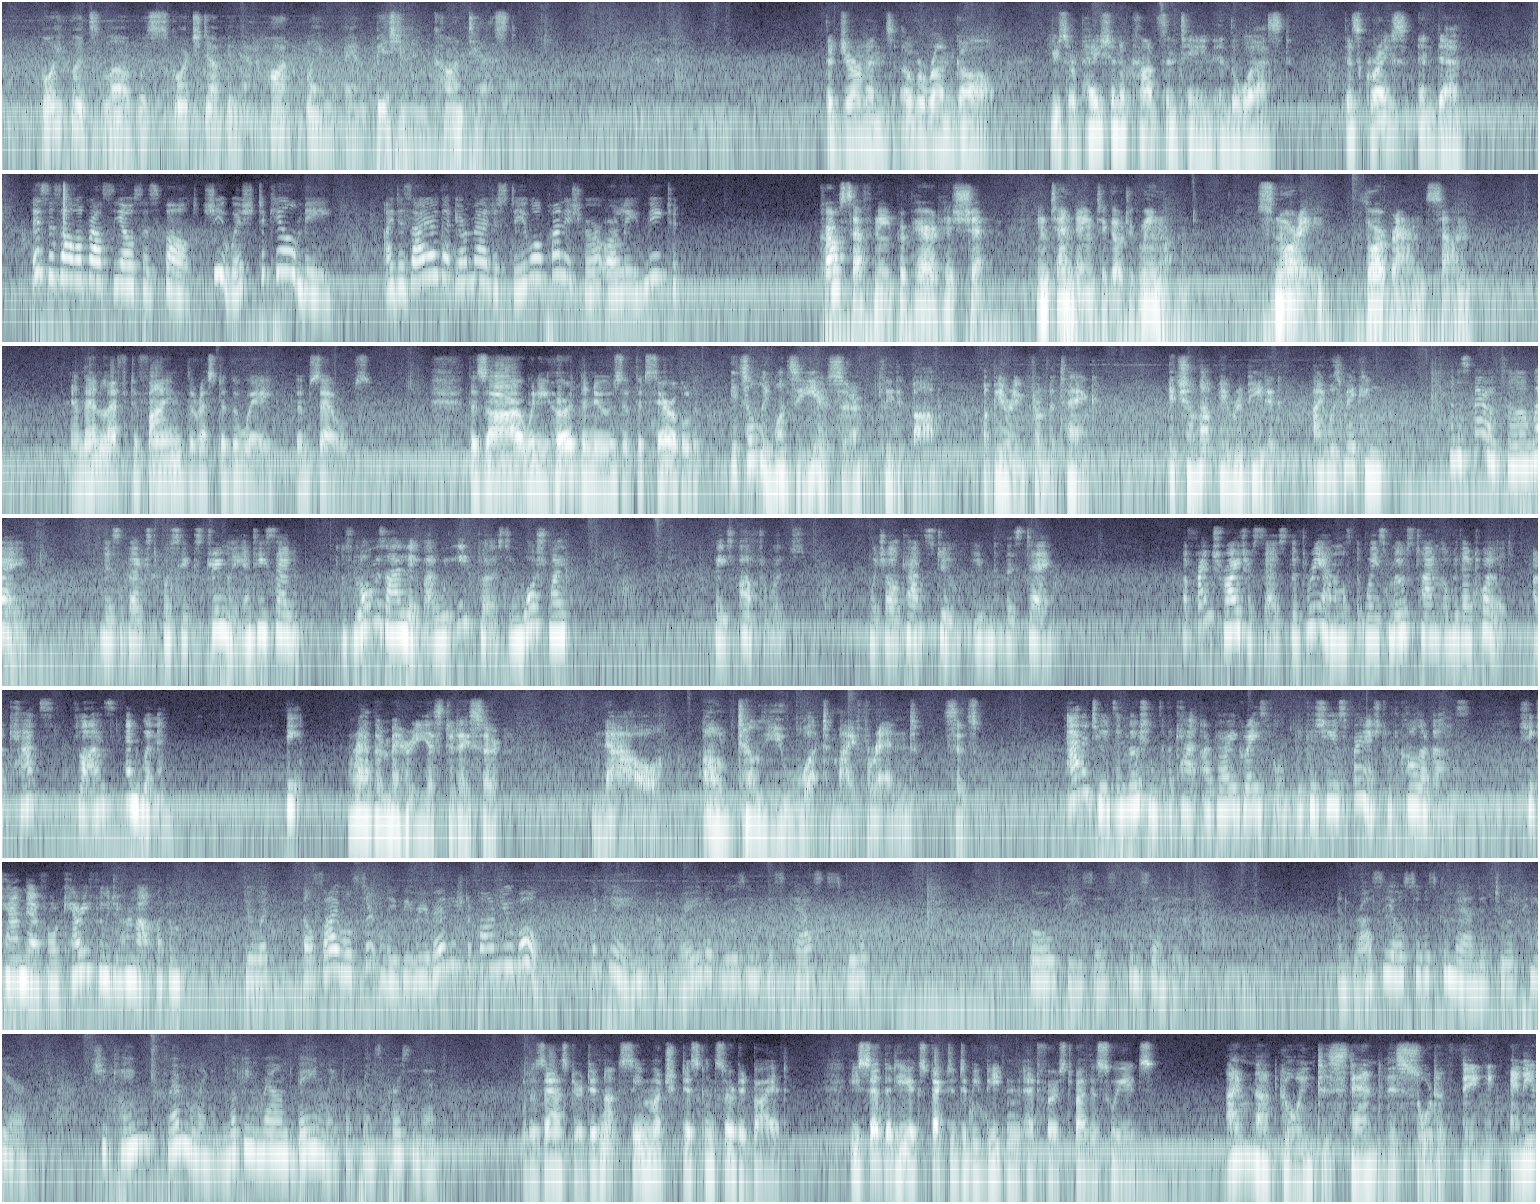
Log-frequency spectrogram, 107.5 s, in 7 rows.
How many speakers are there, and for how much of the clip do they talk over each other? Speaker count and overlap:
7, no overlap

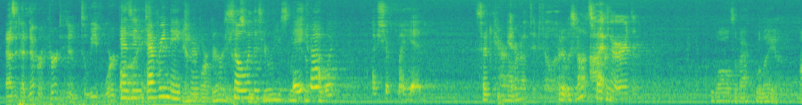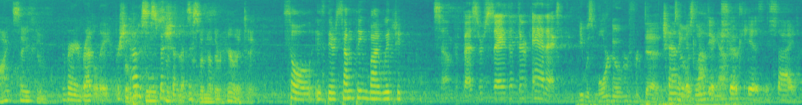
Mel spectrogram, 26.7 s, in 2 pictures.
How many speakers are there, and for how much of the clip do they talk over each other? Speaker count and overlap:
6, about 27%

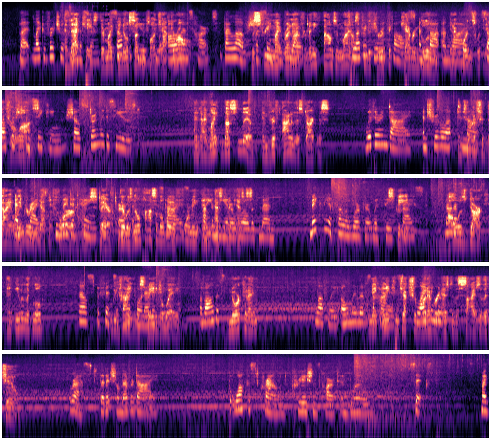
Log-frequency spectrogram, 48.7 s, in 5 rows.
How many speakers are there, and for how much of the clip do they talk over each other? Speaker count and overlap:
2, about 37%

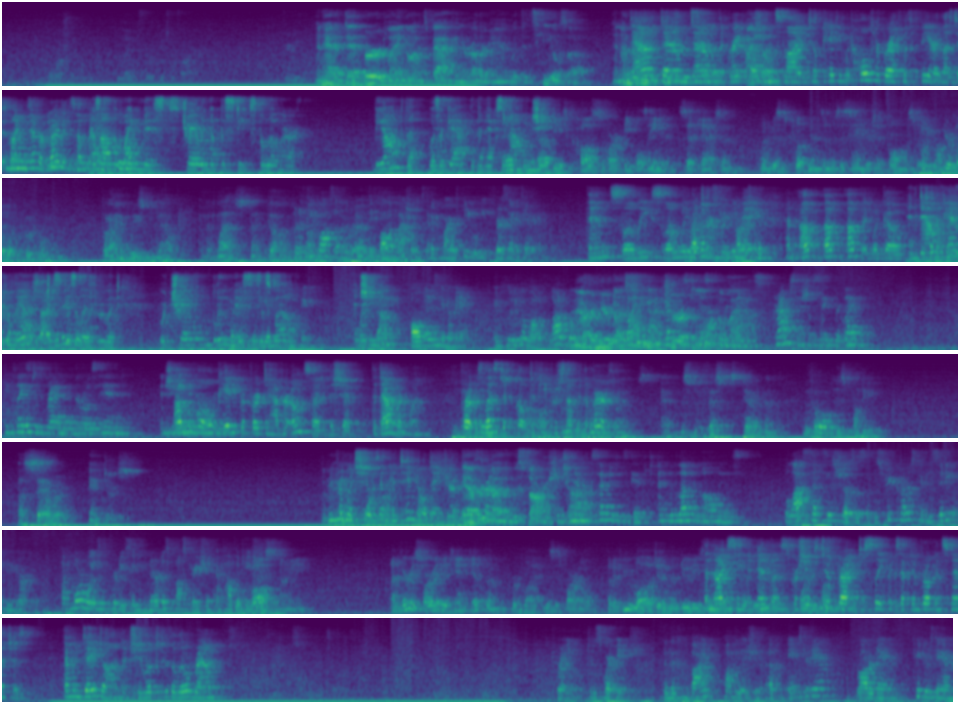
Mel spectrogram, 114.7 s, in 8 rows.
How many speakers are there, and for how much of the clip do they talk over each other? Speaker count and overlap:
8, about 30%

